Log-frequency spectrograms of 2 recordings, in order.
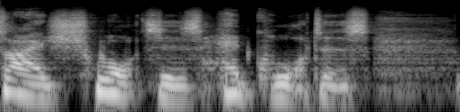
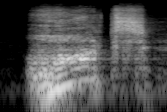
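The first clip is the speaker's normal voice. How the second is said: yelled; 5 semitones higher than usual. A narrator's reading. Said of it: "yelled the Prime Minister".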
